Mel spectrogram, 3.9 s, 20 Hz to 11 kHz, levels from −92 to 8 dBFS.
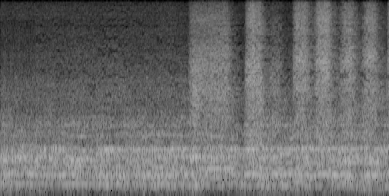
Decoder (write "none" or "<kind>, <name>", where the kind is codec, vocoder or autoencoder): codec, SNAC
